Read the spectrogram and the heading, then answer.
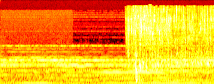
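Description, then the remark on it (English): Water pours steadily into a basin for guests to wash their feet, a continuous splashing flow that brightens partway through with a louder rush and a small knock, without any voices. “Here is water for all of you to wash your feet.”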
